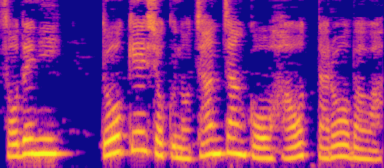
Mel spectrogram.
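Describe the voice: Plain read-aloud speech, with a quiet background.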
